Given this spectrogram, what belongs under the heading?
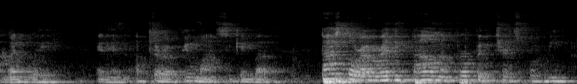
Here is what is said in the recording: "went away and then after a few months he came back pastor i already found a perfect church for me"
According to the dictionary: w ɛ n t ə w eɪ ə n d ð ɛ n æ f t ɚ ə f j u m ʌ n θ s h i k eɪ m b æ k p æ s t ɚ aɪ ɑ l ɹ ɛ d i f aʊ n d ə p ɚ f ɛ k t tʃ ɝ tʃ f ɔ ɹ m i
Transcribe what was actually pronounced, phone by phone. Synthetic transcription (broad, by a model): w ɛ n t ə w eɪ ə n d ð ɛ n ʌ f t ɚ ə f j u m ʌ n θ s h i k eɪ m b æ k p æ s t ɚ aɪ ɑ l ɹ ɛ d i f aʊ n ə p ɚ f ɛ k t tʃ ɝ tʃ f ɔ ɹ m i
